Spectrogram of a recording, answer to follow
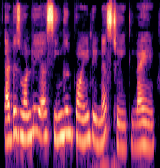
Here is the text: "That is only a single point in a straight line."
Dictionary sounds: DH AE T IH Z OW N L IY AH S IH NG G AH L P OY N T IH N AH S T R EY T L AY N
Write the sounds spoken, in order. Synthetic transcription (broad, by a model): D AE T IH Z OW N L IY AH S IH NG G AH L P OY N T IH N AH S T R EY T L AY N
